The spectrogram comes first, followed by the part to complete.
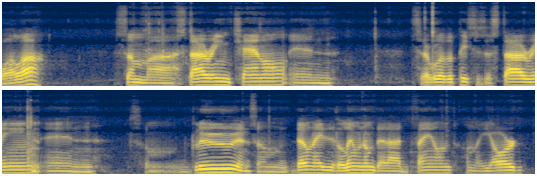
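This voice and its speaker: Someone talks at a very slow pace with a strong Southern US accent. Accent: thick Southern US. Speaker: hobbyist model builder. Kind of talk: casual vlog. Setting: outdoors in sunlight by garage. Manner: hesitant, many fillers.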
